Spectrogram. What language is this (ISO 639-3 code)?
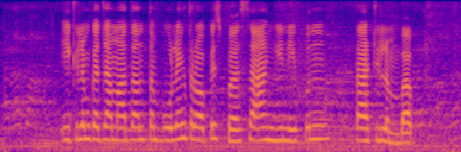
jav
